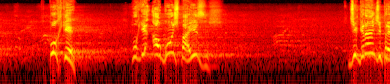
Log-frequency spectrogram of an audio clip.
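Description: An older man speaks forcefully into a microphone in a large echoing hall, in short bursts with pauses.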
